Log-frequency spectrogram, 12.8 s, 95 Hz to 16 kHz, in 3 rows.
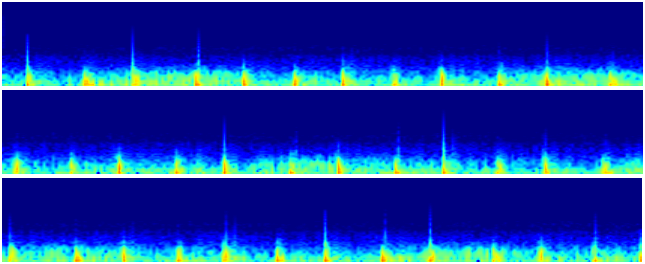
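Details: ASMR heartbeat recording from a female streamer, offered as soothing heartbeats: steady, regular low thumping at about 80 beats per minute with a soft hum underneath; normal heartbeat.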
